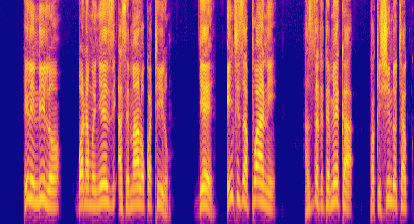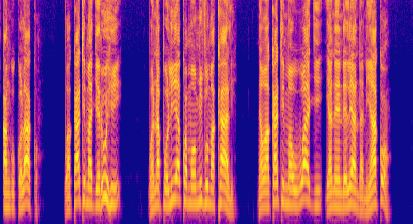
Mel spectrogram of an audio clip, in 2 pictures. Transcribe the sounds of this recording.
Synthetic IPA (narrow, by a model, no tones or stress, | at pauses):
hilindilɔ | ɓwanamwɛɲɛziʔasɛmalɔkwatiɾɔ̰ | ʄɛ | ɲ̩t͡ʃizapwani | hazitatɛtɛmɛka | kwakiʃindɔt͡ʃa | aŋɡukɔlakɔ̰ | wakatimaʄɛɾuɦi | wʔanapɔliakwamaumivumakalḭ | nawakatimauaʄijanaɛndɛlɛandanijakɔ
